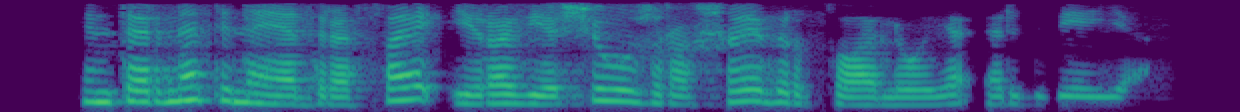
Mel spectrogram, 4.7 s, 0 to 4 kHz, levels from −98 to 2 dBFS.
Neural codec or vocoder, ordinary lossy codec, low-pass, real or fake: none; AAC, 24 kbps; 3.6 kHz; real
